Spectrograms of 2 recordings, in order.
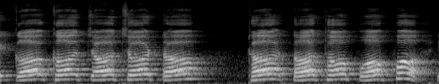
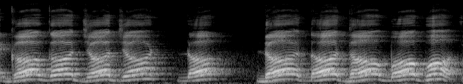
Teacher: ક, ખ, ચ, છ, ટ, ઠ, ત, થ, પ, ફ એ અઘોષ વ્યંજન છે, અને ઘ, જ, જ, ડ, ડ, દ, ધ, બ, ભ એ જે વ્યંજનો છે એ ઘોષ ઉત્પન્ન કરે છે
